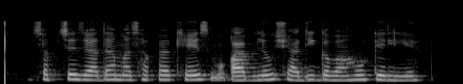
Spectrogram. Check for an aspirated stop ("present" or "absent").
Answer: present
